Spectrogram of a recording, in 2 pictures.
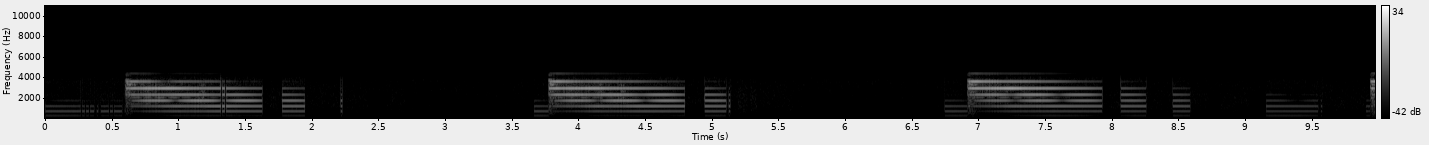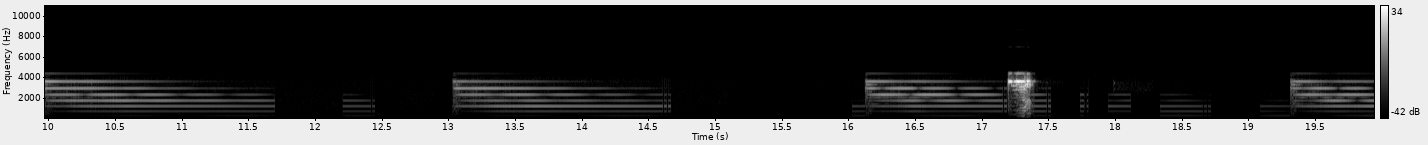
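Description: A wrestling ring bell struck slowly and evenly, about every three seconds, each clang ringing out briefly before fading into silence, heard alone in a solemn ten-bell salute for wrestler and promoter Rob Kincaid.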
